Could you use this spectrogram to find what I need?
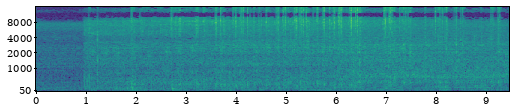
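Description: A model train rumbles and clicks along its track close by.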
